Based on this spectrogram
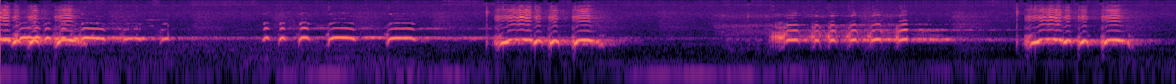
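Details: Local wild-type zebra dove, a frequent loud singer, heard singing to lure other doves into song; stuttering cooed trills interrupted by steady held tones, with a second overlapping phrase near the middle.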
